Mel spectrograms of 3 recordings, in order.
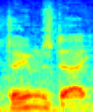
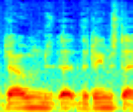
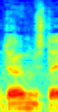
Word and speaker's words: Domesday: But I think the pronunciation is Doomsday. I do clearly remember my tutor at school saying, you know, it's the Doomsday project, not the Domesday project.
